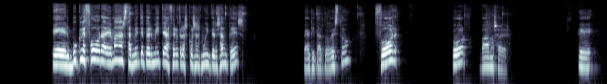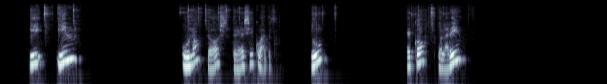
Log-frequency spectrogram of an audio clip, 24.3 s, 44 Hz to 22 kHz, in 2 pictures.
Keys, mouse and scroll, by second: 2.6-4.0 k, 4.3 k, 5.8-10.6 typing, 12.4-13.6 typing, 15.5-24.2 typing, 17.5 Return, 19.7 Return, 23.5 Escape.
